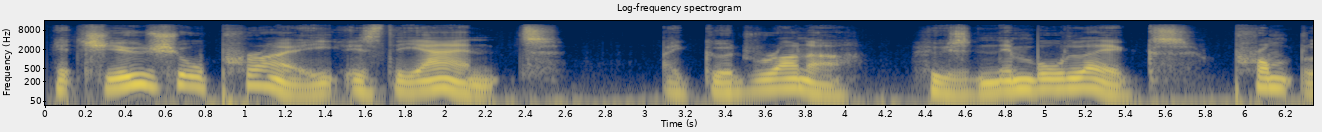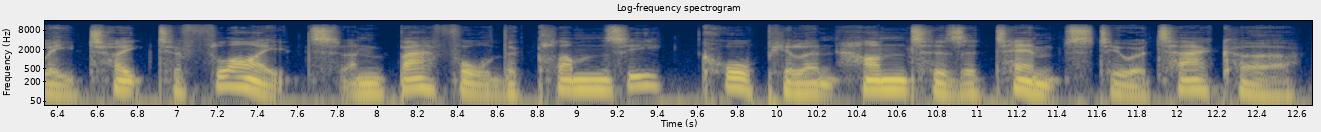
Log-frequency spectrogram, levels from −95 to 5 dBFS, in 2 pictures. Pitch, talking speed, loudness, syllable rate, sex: 105 Hz, 125 wpm, -18 LUFS, 3.3 syllables/s, male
